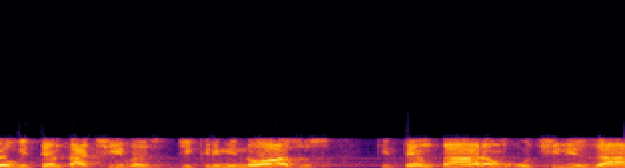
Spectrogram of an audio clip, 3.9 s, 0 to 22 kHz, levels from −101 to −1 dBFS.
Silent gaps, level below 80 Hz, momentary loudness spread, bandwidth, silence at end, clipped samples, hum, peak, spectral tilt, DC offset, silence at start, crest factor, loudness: none; -62 dBFS; 12 LU; 4.1 kHz; 0 s; under 0.1%; none; -4 dBFS; -0.5 dB/octave; under 0.1%; 0 s; 14 dB; -17 LUFS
